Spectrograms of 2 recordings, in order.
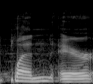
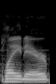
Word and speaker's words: plein air: outdoors or the open air the French say plenn air others pronounce that plein air but no matter how you say it it's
